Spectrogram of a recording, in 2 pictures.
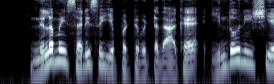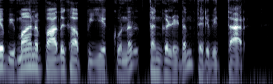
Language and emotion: Tamil, neutral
